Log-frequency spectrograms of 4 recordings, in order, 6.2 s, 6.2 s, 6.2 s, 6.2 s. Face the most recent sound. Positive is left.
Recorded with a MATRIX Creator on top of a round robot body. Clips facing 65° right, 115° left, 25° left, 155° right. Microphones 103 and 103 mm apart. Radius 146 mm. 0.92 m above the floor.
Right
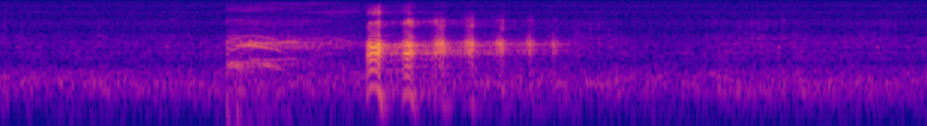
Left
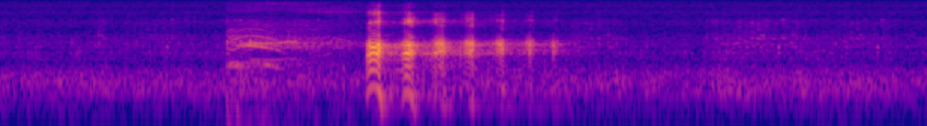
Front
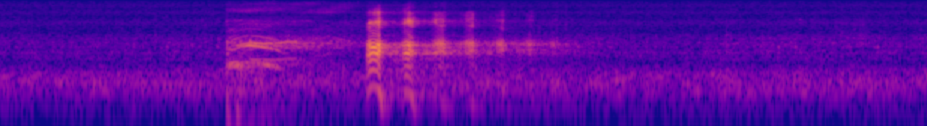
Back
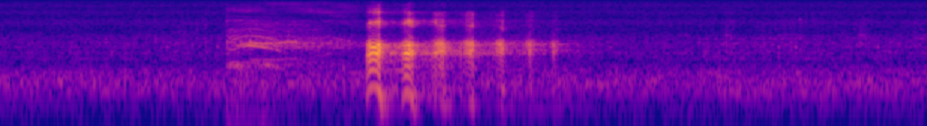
turn(degrees=180)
